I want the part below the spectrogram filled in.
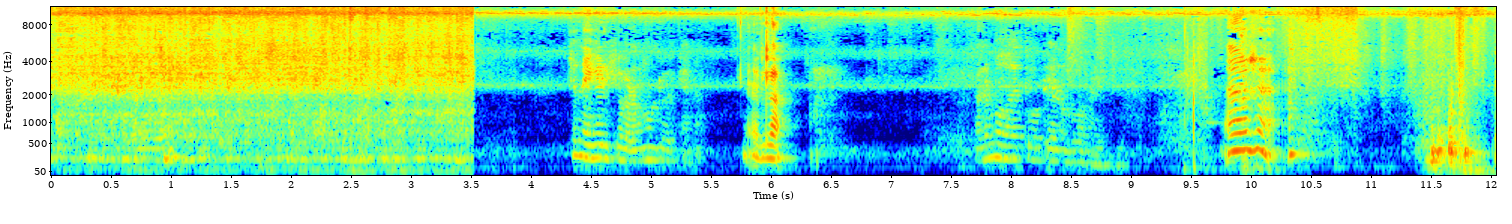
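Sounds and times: running water: 0:00.0 - 0:03.6.

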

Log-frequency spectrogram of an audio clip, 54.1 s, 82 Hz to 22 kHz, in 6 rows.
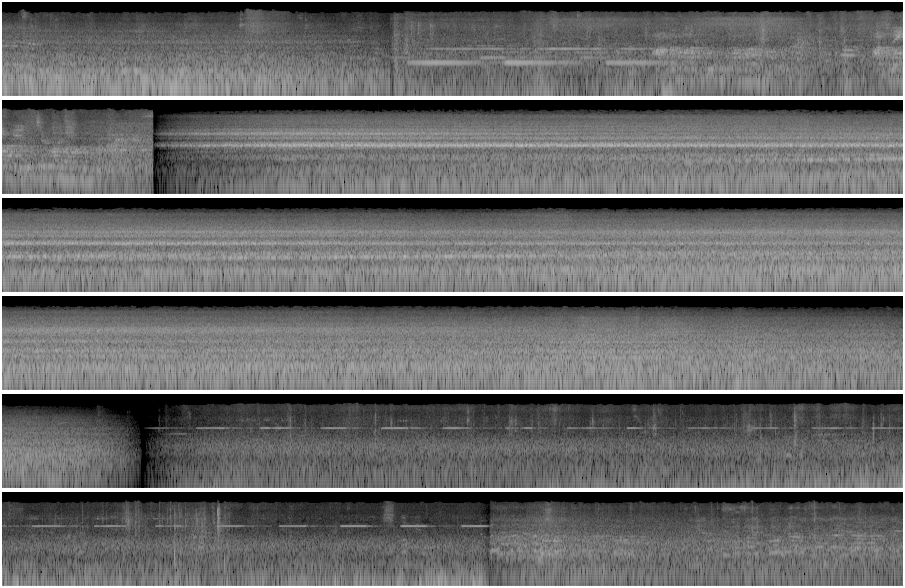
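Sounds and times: reversing alarm beeping: 0:04.0 - 0:06.9, 0:37.5 - 0:50.0
electric train pulling out: 0:10.5 - 0:32.6
distant traffic: 0:37.0 - 0:54.0.

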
